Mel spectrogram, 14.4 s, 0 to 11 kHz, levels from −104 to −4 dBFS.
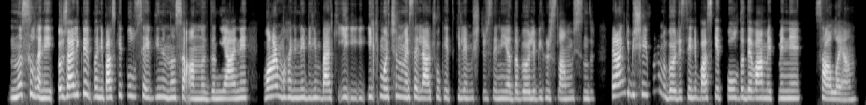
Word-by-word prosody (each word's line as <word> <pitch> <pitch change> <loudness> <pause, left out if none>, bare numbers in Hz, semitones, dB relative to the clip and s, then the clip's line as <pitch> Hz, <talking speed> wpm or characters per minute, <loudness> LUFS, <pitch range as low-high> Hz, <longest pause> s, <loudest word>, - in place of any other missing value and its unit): nasıl, 320 +6 0
hani, 240 -4 +3
özellikle, 320 +6 +5
hani, 265 -2 -2
basketbolu 290 +3 +2
sevdiğini 275 -3 -4
nasıl 255 +1 +1
anladın? 220 0 -1
Yani, 230 +3 +2 0.3
var 285 +4 +8
mı? 270 -3 -5
Hani, 250 -2 -4
ne 255 -2 -3
bileyim, 245 0 -7
belki 235 +1 +3
i 270 - -2 0.3
i 225 - -16
ilk 280 +2 -3
maçın 285 +1 -2
mesela 250 -3 +2
çok 265 +2 -13
etkilemiştir 235 -1 -9
seni 225 0 -8
ya 220 -1 -2
da 225 -1 -5
böyle 225 0 -2
bir 235 0 -10
hırslanmışsındır. 220 -1 -6 0.3
Herhangi 350 +5 +4
bir - - -2
şey 350 +1 -3
var 445 +6 -18
mı? 235 - -8
Böyle, 240 -1 -1
seni 250 0 -5
basketbolda 255 +1 -1
devam 245 0 +4
etmeni 235 0 -2 0.2
sağlayan? 205 -3 0
245 Hz, 160 wpm, -23 LUFS, 230-275 Hz, 0.3 s, var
